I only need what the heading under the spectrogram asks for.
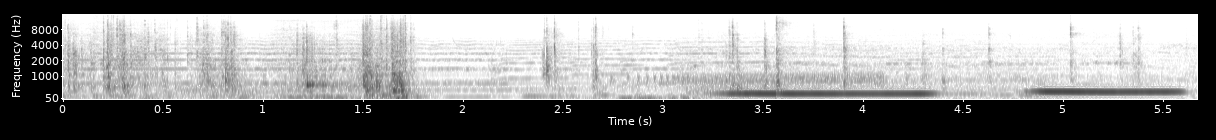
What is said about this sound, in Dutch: Wat je, wat je nu hoort is een vertraagd winterkoning.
